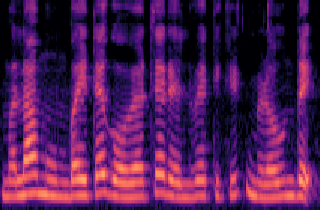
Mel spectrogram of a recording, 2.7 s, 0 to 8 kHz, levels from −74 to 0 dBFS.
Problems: background sounds at intervals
